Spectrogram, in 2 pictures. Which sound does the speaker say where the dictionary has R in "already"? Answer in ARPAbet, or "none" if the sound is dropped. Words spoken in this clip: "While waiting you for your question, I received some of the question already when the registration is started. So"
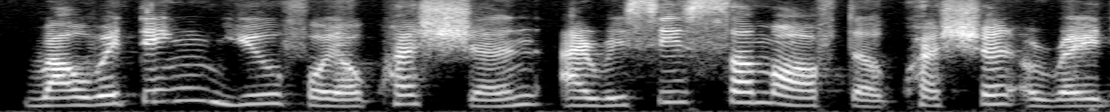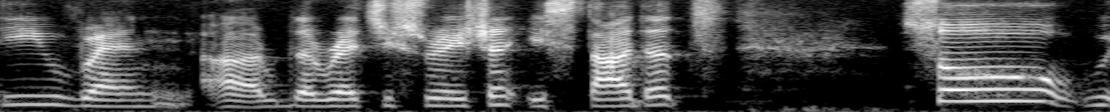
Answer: R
